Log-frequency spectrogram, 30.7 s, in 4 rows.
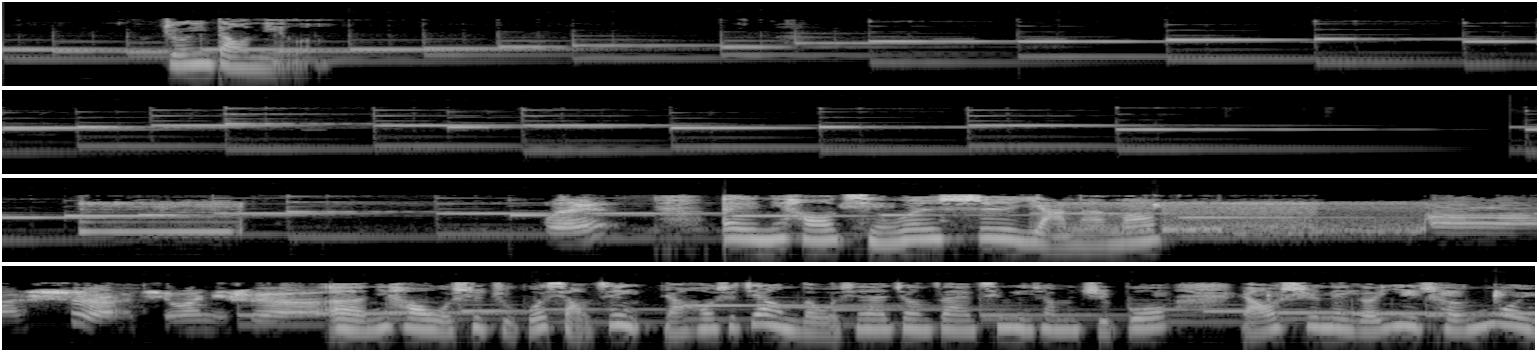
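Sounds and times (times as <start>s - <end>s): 
speech: 0.8s - 1.7s, 19.3s - 21.3s, 24.0s - 30.6s
phone call ringing tone: 15.5s - 17.3s, 20.6s - 22.8s.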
